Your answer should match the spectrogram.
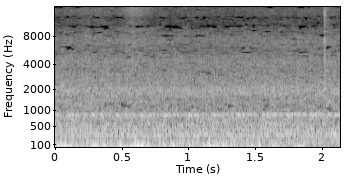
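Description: Steady low rumble with a hiss over it, an unbroken background noise with no distinct events.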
